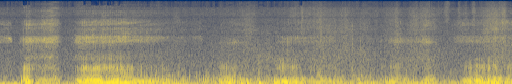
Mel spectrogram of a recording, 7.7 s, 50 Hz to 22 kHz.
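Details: 9-month-old baby boy snoring while sleeping: soft, low, rattling snore with each breath over faint background noise.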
